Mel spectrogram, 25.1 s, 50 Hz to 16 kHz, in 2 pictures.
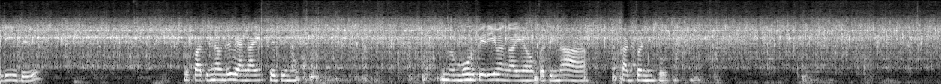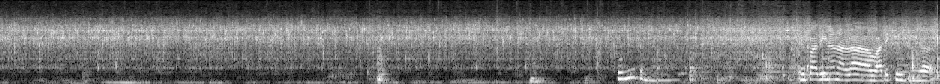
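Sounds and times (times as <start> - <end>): onions sizzling in hot oil: 0.0 - 25.0.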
